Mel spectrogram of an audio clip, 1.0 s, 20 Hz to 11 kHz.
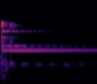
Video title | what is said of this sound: Edition du matin 07/03/2018 (1/2) | la brillance la résistance la transparence et le son du cristal tout ça sans plomb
